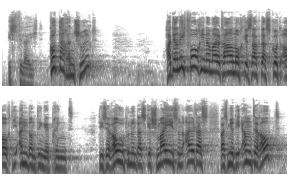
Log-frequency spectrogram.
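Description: Pastor preaching, high voice that jumps all over, big echoey church reverb. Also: male voice. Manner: dramatic preaching, swinging between soft and loud. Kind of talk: harvest festival sermon.

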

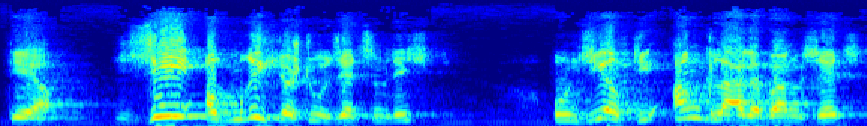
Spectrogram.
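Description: A man's voice: high-pitched, very animated, measured pace, dull audio. An older man who is a pastor, delivering an impassioned sermon and telling a story from his youth.

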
